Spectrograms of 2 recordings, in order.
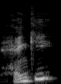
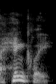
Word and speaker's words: Hinckley: Nate and Aaron's place in how do I pronounce it Henke Henke Illinois I can't say I don't know where it is here uh Hinckley there it is Hinckley Illinois so yeah so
